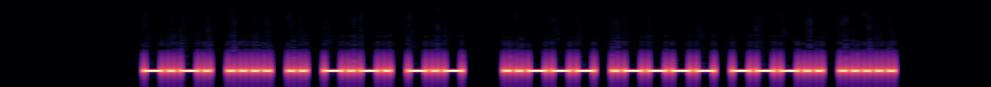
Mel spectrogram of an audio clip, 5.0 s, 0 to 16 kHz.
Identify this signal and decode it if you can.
Morse code, heard as a keyed tone, about 40 wpm, 700 Hz. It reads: CHICK 2185
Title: CWT Exchange 40wpm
